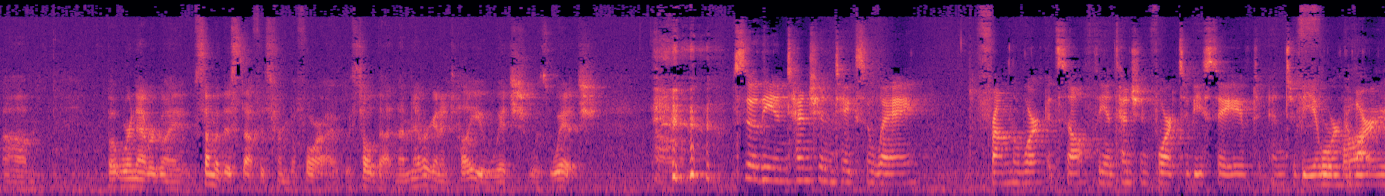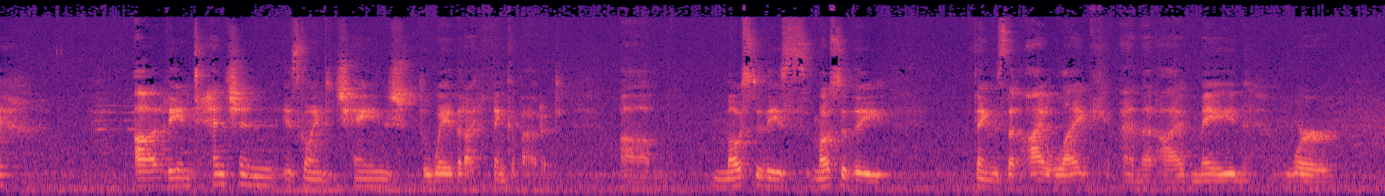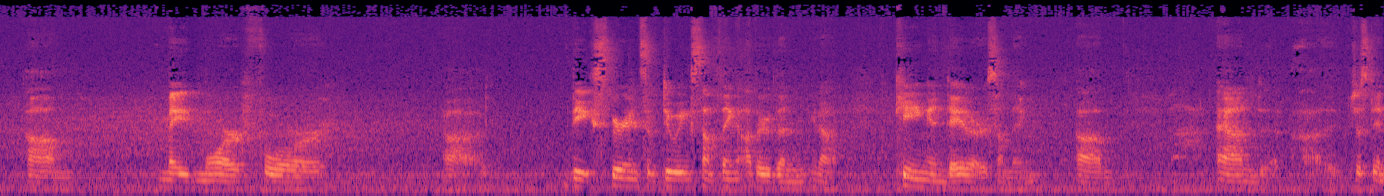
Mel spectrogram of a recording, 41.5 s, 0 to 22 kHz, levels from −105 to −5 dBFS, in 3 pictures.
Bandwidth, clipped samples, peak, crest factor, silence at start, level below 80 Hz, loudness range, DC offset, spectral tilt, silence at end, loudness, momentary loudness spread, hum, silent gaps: over 20 kHz; under 0.1%; -8 dBFS; 24 dB; 0 s; -64 dBFS; 8 LU; under 0.1%; -1.5 dB/octave; 0 s; -30 LUFS; 19 LU; none; none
